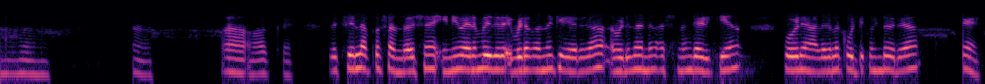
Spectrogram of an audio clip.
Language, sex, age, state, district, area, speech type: Malayalam, female, 18-30, Kerala, Pathanamthitta, rural, conversation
